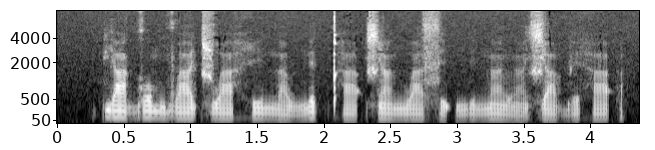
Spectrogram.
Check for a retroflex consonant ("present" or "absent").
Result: absent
